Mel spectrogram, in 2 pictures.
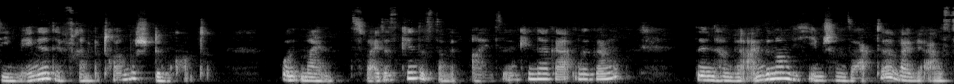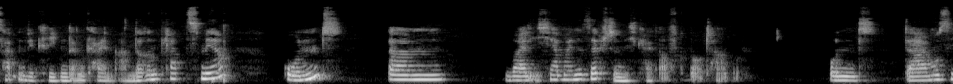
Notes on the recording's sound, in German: Hatte es nicht gecheckt, dass mein Mikro nicht steckt. Hier ist eine recht schlechte Aufnahme mit dem internen Mikro.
